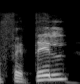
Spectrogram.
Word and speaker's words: Vettel: millones de dólares sebastian vettel se escribe con be corta pero usted saben que es alemán y la ve corta suena como efe sebastián fuerte el de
